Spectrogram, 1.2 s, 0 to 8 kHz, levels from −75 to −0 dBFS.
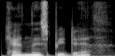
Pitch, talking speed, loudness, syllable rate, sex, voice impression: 120 Hz, 205 wpm, -17 LUFS, 3.6 syllables/s, male, very masculine, old, very thick, tensed, very powerful, bright, soft, muffled, slightly fluent, slightly raspy, very cool, intellectual, slightly refreshing, sincere, very calm, very mature, very friendly, very reassuring, very unique, elegant, very wild, sweet, lively, very kind, slightly modest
